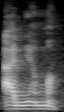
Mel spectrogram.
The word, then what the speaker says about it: Anyama: Et dans la prononciation « Ha Nyama », je veux dire plus tard, c'est devenu « Anyama ».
